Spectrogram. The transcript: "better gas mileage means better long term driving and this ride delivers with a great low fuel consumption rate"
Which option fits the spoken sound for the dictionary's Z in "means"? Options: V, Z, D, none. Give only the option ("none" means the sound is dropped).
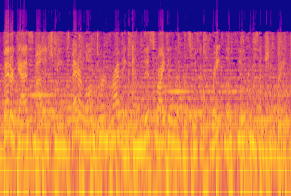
Z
